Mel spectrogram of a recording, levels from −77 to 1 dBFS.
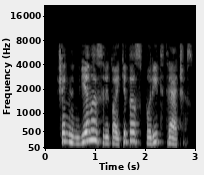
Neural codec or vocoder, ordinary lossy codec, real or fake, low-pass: none; MP3, 32 kbps; real; 7.2 kHz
